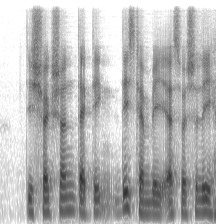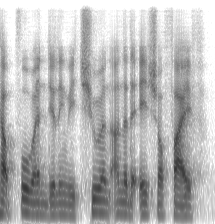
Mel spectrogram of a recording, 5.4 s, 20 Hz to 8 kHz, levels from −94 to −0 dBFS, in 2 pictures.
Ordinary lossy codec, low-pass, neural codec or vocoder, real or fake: none; 7.2 kHz; codec, 16 kHz, 0.3 kbps, FocalCodec; fake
